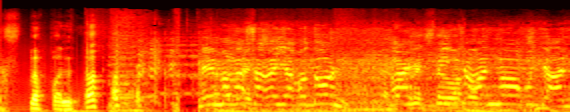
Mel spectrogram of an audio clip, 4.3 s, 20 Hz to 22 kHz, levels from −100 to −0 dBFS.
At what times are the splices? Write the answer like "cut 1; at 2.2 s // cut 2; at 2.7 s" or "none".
cut 1; at 1.4 s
